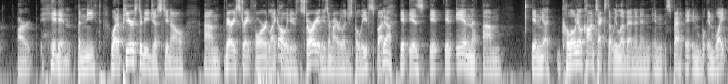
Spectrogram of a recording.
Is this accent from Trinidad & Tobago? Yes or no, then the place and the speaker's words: no; Canada; just because we're Canadian and we're not south of the border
